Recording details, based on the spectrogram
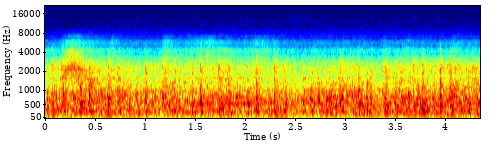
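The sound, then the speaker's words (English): A moving train rattles steadily along the tracks, a loud, continuous rumble with faint rhythmic clacking running through it and no voices, from the film scene where Veronica Lake and her co-star hop a train for the first time. “I mean, we see that at least here when he and when he and Veronica Lake hop a train for the first time.”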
